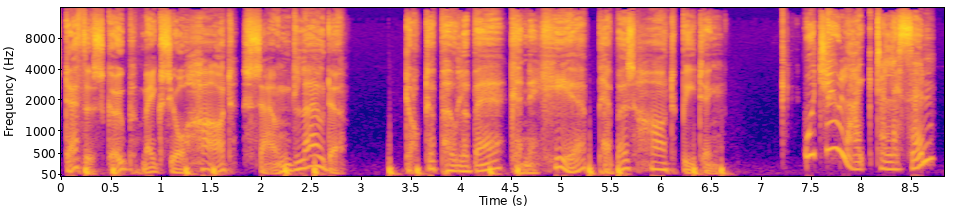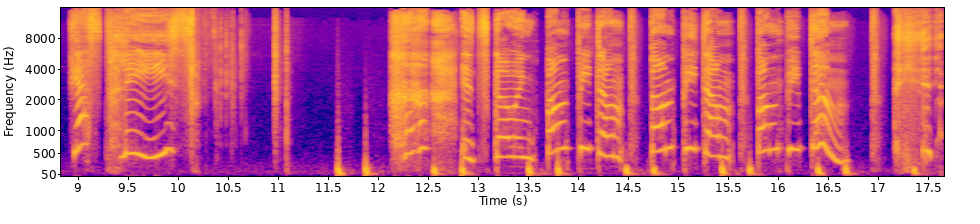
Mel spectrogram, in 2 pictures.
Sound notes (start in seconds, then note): 11.6 heart beating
